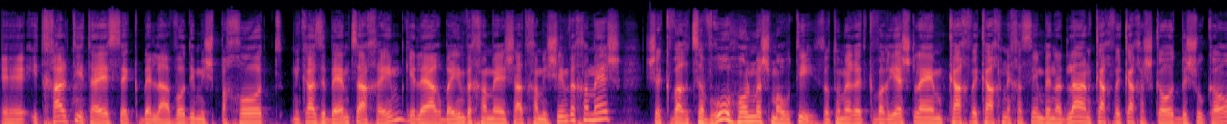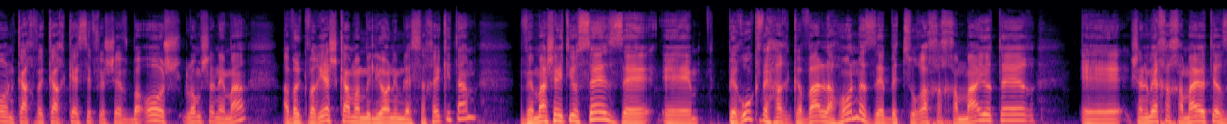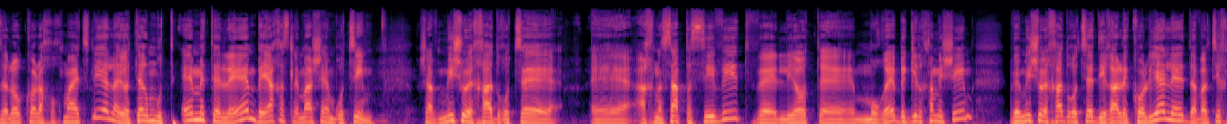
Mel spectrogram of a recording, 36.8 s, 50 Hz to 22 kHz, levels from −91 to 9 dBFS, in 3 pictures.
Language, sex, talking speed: Hebrew, male, 160 wpm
